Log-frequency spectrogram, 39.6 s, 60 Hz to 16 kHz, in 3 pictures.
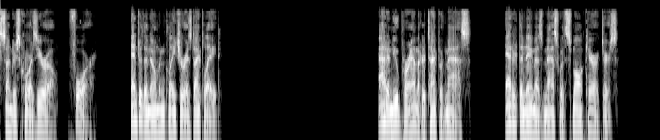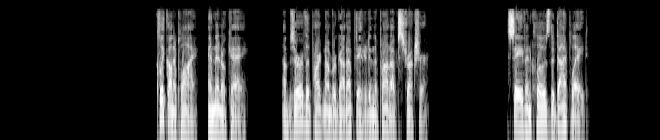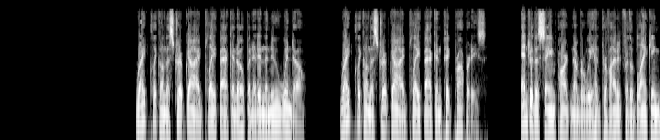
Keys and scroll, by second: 0.9 4, 3.0-7.1 typing, 12.8 m, 13.3 a, 22.9 ctrl+s, 38.4 ctrl+v.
